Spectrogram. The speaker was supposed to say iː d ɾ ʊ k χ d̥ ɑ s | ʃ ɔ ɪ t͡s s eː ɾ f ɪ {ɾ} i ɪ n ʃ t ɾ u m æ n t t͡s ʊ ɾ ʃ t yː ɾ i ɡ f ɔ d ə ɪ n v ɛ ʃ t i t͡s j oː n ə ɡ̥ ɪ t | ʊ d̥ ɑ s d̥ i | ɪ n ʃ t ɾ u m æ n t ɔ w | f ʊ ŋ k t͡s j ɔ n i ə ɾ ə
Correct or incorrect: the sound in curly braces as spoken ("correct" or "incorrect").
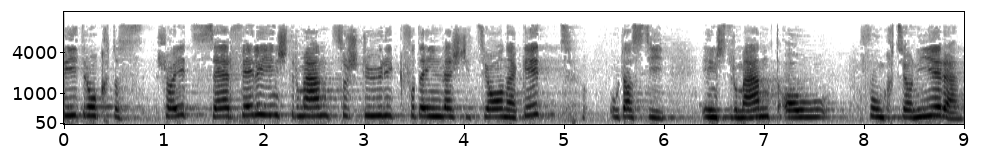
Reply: incorrect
